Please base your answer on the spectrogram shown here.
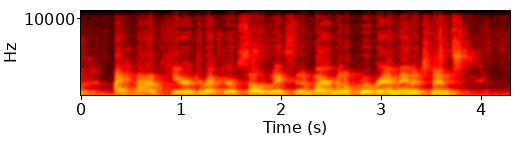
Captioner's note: ~audio distortion~; ~interference~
